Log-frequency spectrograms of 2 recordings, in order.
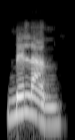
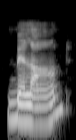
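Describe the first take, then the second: First: "Milan" stressed on the first syllable, weak second vowel; name said MILL-un. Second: "Milan" with a long open AHN ending; pronounced like the city. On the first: Host naming the filmmaker's cellist son, "Milan" as MILL-un. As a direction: say "Milan" as MILL-un, with a short, unstressed ending. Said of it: "It's spelt like Milan". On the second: Host explaining how the name is spelt, "Milan" as mi-LAHN. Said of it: "I don't know if that's how it's pronounced". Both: Shown as a demonstration.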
